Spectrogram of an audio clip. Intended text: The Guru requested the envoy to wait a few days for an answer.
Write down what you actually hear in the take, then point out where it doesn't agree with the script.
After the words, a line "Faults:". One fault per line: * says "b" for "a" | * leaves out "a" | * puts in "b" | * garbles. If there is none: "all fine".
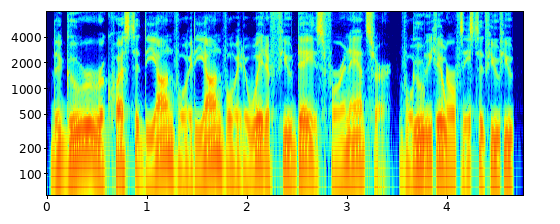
The Guru requested the envoy the envoy to wait a few days for an answer. [garbled]
Faults:
* puts in "the envoy"
* garbles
